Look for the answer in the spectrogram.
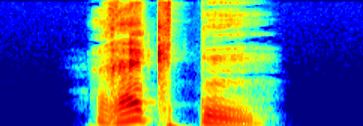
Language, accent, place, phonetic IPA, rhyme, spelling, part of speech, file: German, Germany, Berlin, [ˈʁɛktn̩], -ɛktn̩, reckten, verb, De-reckten.ogg
- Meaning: inflection of recken: 1. first/third-person plural preterite 2. first/third-person plural subjunctive II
